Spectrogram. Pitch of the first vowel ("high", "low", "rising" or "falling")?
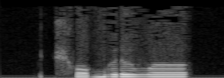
low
